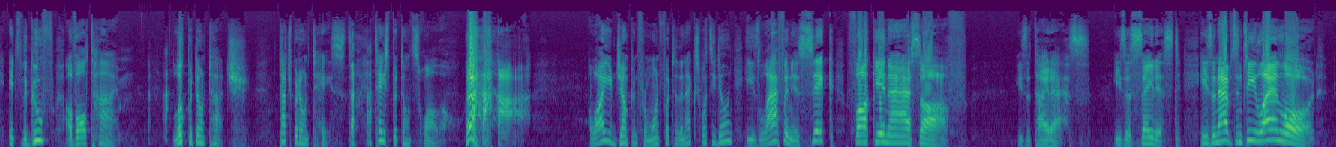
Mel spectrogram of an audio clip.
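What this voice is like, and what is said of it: Over-the-top Al Pacino as devil impression. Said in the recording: “me doing my Al Pacino as devil impersonation ... Al Pacino really hamming it up ... Totally over the top”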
